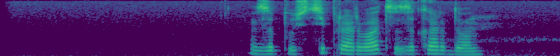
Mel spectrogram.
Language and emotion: Russian, neutral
